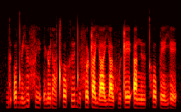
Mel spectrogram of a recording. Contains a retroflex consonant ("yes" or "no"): yes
